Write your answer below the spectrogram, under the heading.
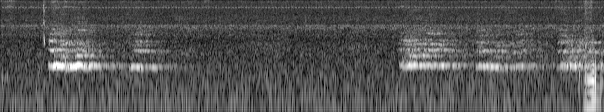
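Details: Daisy, a young dog still in training, hunting in a back yard in deep snow in Maine: two drawn-out, distant baying tones, each held about a second with a slight fall, separated by a long quiet gap.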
